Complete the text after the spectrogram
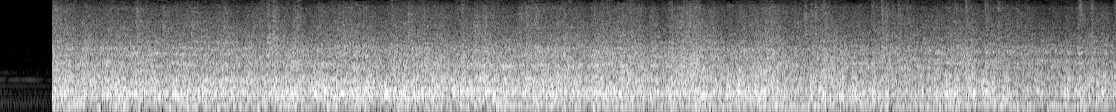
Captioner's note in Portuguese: barulho do trem passando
